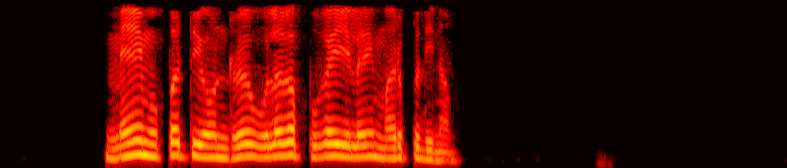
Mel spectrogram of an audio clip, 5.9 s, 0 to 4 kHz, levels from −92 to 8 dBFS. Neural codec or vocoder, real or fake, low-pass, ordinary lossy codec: vocoder, 22.05 kHz, 80 mel bands, WaveNeXt; fake; 3.6 kHz; MP3, 24 kbps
